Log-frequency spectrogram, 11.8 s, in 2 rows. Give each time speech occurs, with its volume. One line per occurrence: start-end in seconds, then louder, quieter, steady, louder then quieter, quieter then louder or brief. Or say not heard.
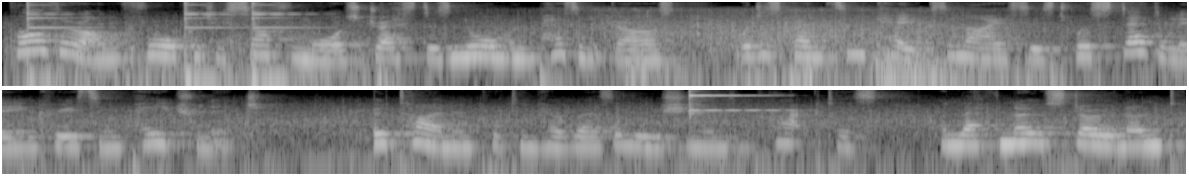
0.1-11.8 steady.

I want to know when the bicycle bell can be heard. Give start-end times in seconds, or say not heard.
0.1-1.9, 9.3-9.9.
